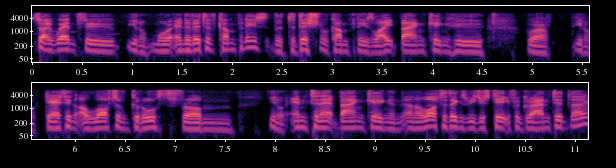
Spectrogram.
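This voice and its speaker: Speaking with a Scottish accent, a man at medium pitch goes at a fairly quick pace with ordinary pitch variation. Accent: Scottish, relatively soft. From central Scotland. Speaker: solutions architect. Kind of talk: podcast interview. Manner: halting, many fillers and repeats.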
